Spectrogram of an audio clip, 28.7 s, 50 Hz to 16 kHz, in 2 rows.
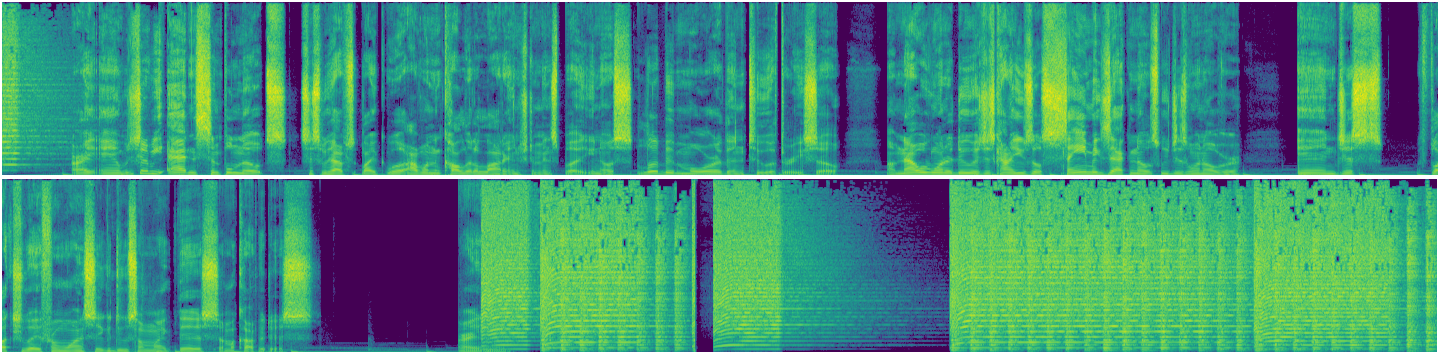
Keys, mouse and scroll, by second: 5.1 right click, 9.9-10.5 scroll up 1, 15.0 ctrl+click, 16.0 ctrl+c, 17.6 right click, 19.7 space, 21.3 space, 23.8 space, 24.2 right click, 25.0 ctrl+a, 25.3-26.0 alt+scroll down 7, 26.0 right click, 28.0 alt+click.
